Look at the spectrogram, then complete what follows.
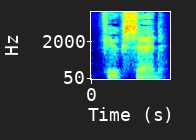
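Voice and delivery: ordinary delivery, nothing marked

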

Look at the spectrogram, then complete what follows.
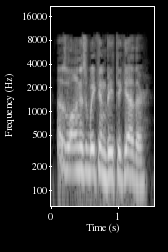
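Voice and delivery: high, loud, tearful pleading; cling to her with your words. A narrator's reading. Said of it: "Greg sobbed".

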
